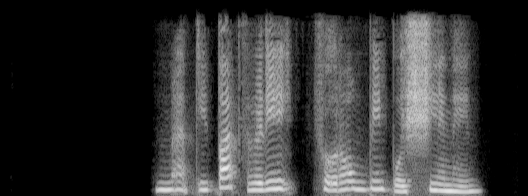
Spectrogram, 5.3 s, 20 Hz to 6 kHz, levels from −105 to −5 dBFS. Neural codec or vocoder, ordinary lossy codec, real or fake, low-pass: codec, 16 kHz, 0.5 kbps, FreqCodec, larger model; AAC, 32 kbps; fake; 5.4 kHz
